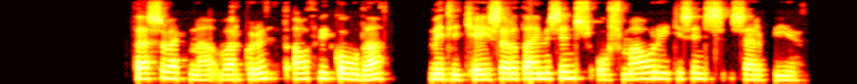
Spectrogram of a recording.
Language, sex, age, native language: Icelandic, female, 40-49, Icelandic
